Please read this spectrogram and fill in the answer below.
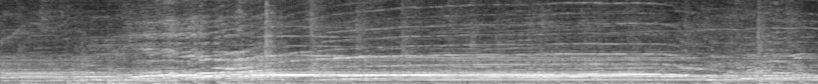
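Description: A crowd of party guests screaming and cheering in excitement, many high voices shrieking at once, swelling up over the first second and staying loud.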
